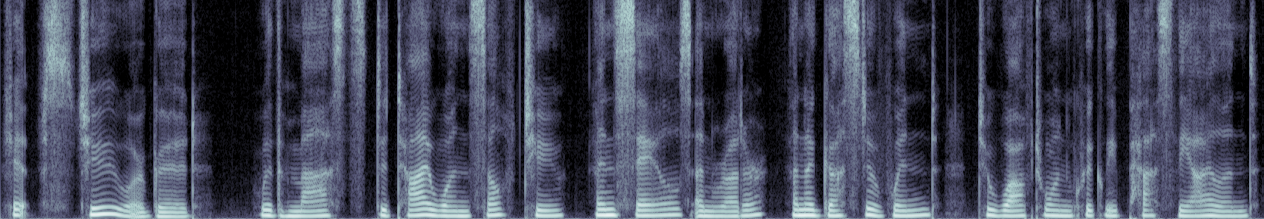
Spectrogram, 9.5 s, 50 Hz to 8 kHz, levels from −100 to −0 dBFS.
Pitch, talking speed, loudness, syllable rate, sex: 190 Hz, 170 wpm, -17 LUFS, 4.0 syllables/s, female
